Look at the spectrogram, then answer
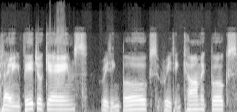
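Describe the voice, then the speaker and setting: At a very slow pace, a man speaks in a bright, sharp tone. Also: dry, close sound with no echo. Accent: Swedish. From Sweden. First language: Swedish. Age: 30s. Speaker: film director and animator. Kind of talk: interview.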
